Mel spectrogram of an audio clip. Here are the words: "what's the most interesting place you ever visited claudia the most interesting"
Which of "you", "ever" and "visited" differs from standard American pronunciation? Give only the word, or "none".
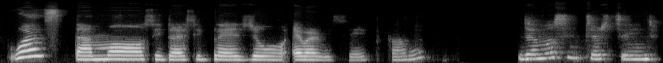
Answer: visited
